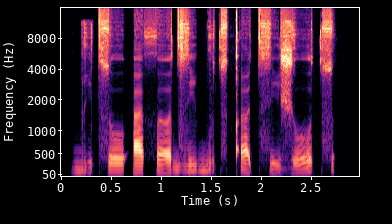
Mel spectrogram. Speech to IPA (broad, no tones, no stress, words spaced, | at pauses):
bit͡soʔa θʌd͡zibut͡sqʼɯ t͡siʒot͡s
